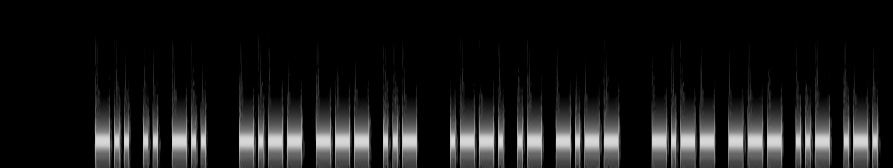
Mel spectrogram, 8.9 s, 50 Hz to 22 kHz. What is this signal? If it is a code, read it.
Morse code, heard as a keyed tone, about 25 wpm, 700 Hz. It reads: DID YOU PAY YOUR
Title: Sentences from Top 1000 Words - Review Part 5 - 25wpm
